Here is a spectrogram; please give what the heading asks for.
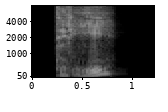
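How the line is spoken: Whisper. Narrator (Russian): шепнул мистер Уизли

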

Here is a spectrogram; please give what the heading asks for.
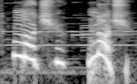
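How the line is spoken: Eager babbling. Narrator (Russian): С готовностью залепетал Горлум

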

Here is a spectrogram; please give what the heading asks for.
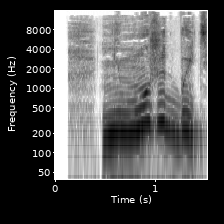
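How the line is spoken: Feigned astonished indignation. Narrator (Russian): воскликнул Питер, притворяясь изумленным и негодующим

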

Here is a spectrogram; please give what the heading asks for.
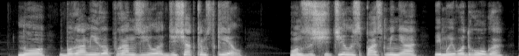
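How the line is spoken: Faltering babble. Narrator (Russian): пролепетал Пипин

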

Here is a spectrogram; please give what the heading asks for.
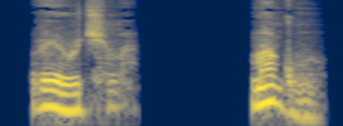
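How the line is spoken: Barely audible. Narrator (Russian): чуть слышно ответила Морозова

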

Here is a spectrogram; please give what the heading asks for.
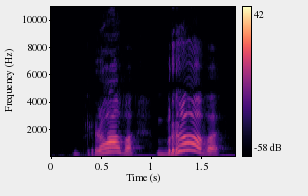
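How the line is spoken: Eager shouting. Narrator (Russian): закричал Олешек, чтобы доставить ему удовольствие

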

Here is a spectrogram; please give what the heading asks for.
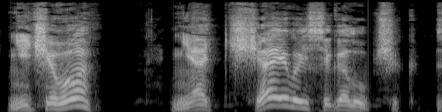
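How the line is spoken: Shouted. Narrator (Russian): закричала Анна Петровна

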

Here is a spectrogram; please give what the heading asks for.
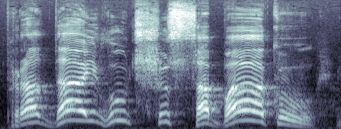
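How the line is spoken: Cheerful loud shout, young man. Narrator (Russian): весело и громко, как глухому, крикнул китайцу молодой капитан парохода

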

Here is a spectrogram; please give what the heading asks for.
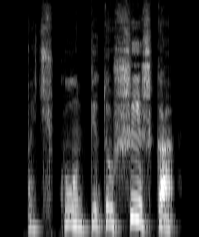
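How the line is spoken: Tsar's angry shout. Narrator (Russian): гневно крикнул царь

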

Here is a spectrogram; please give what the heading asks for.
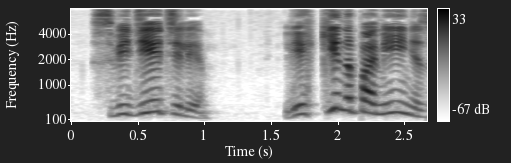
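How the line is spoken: Shout. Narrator (Russian): закричал Малинин

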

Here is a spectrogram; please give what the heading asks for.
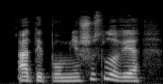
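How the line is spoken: Confused question. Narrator (Russian): растерянно спросил Баранкин Малинина

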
